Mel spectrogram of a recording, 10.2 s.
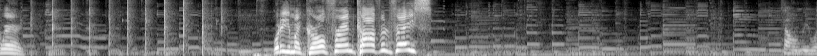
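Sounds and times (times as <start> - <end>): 
speech: 0.0 - 0.7, 3.4 - 5.5, 9.8 - 10.2
audience clapping: 0.2 - 3.1.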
